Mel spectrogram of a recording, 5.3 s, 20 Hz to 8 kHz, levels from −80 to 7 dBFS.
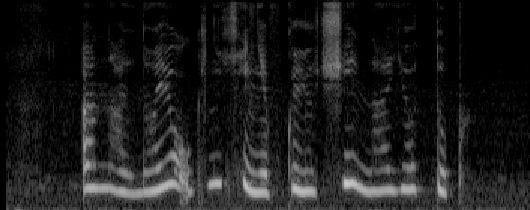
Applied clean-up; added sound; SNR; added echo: none; none; none; none.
